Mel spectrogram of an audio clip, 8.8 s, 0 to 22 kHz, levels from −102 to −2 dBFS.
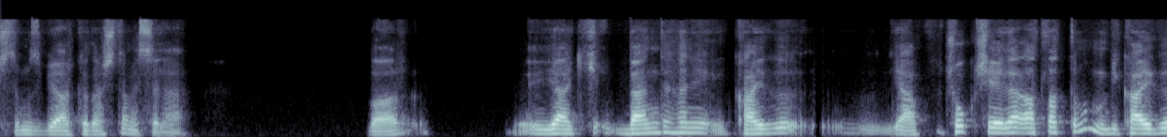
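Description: From about 5.11 to 6.17 s there's a repeated stall (stutter): packets kept arriving late, so the jitter buffer ran dry eight times, and the receiver stretched the last sound to cover about 135 ms in total, the longest gap around 50 ms. Nothing drops out, but the speech hiccups and drags.

Then from about 7.18 to 7.73 s you get a jitter buffer slow-down. The buffer was short on reserve, so it repeated pitch periods to add about 48 ms, playing that stretch at 92% speed with unchanged pitch, so sounds come out drawn out.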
